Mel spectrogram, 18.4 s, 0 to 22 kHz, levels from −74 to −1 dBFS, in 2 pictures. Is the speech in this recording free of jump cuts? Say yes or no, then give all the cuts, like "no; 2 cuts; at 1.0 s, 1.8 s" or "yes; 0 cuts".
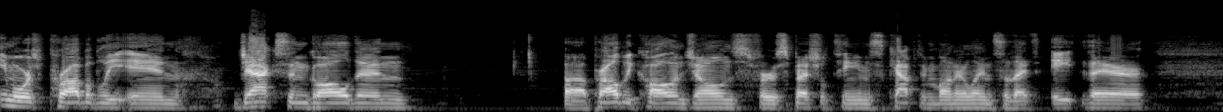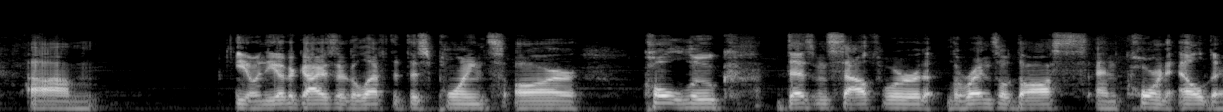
yes; 0 cuts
